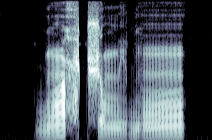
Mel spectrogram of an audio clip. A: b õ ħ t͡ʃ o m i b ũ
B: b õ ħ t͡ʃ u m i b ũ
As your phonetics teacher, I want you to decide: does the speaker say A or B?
A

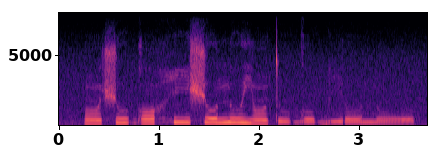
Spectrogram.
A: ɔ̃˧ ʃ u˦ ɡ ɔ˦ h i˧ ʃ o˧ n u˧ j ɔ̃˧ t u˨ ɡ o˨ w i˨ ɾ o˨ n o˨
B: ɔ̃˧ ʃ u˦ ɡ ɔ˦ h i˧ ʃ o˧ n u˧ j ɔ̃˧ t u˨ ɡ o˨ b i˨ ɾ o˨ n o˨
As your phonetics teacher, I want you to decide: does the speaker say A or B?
B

